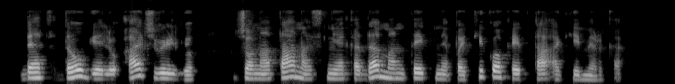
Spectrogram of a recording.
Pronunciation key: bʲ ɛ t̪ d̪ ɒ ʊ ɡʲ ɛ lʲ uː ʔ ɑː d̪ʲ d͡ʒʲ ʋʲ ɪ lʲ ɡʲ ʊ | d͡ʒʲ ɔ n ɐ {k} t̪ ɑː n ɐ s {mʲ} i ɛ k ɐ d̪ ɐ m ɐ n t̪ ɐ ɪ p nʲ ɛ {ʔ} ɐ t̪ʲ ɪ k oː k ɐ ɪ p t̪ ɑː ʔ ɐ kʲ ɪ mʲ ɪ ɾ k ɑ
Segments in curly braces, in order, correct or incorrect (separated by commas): incorrect, incorrect, incorrect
